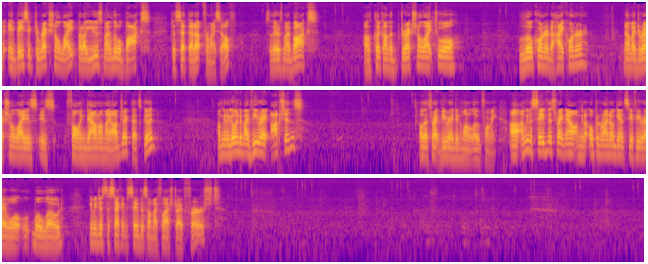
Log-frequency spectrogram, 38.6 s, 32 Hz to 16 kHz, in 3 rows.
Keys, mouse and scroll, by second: 1.9 click, 2.7 click, 4.0 click, 5.2 click, 11.9 Delete, 13.5 right click, 13.7-14.2 scroll, 16.2 right click, 17.8 click, 20.0 click, 23.4 click, 25.4 click, 30.6 click, 31.6 click, 31.8 click, 33.5 click, 33.7 click, 36.3 click, 37.2 click, 38.3 click.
